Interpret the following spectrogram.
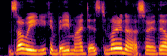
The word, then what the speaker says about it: Desdemona: while also in the context of Othello and Desmodina and all that. Desdemona.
